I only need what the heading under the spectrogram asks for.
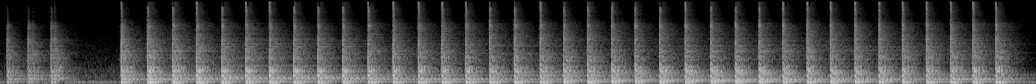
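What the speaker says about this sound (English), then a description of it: "So what I'm gonna do is just take my body hammer" A body hammer taps dented car body metal from rear-end collision damage rapidly and evenly, dozens of crisp ringing strikes in a steady rhythm, close and loud, after one brief pause.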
